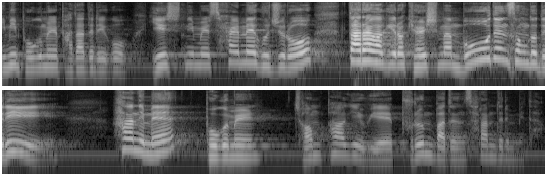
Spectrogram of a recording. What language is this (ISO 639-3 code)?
kor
